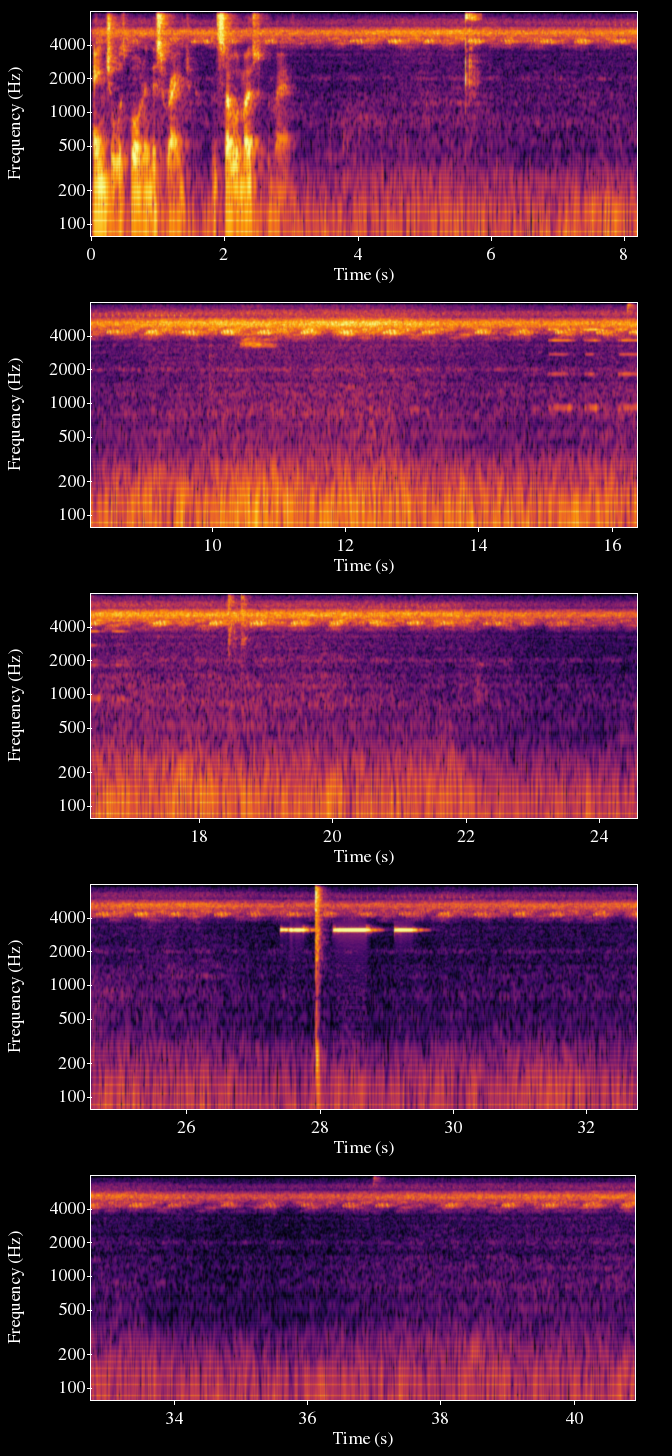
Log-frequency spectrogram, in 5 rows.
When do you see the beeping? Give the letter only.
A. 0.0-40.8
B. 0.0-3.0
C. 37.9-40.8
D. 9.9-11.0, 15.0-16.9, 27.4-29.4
D.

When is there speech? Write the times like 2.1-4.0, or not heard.
0.0-3.0.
